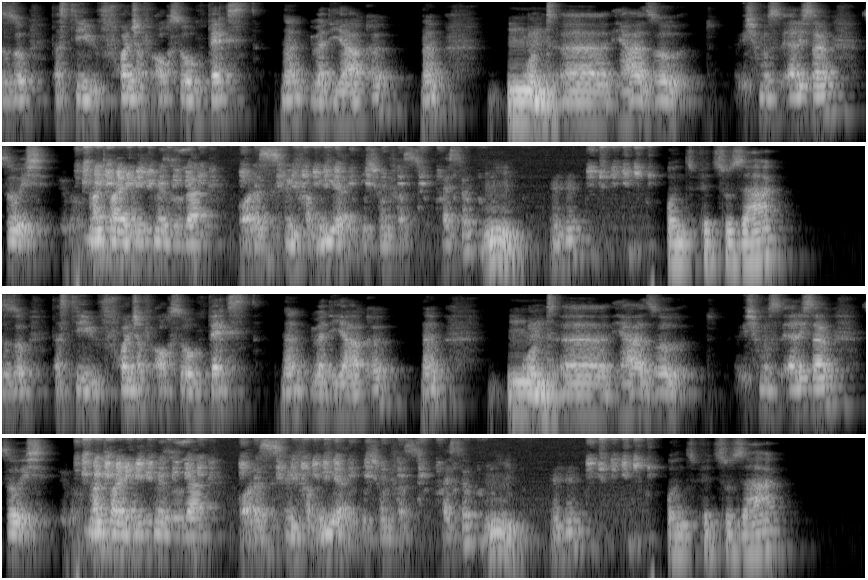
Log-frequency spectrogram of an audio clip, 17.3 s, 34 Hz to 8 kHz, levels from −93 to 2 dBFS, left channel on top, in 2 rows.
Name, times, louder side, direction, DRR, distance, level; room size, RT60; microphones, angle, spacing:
voice 1, 0.0-2.4 2.8-3.8 4.2-4.7 5.2-6.8 7.3-9.0 9.3-13.3 14.1-14.4, left 1 dB, 35° left, -3 dB, 1.4 m, -29 dB
voice 2, 5.1-5.6 13.4-13.8 15.3-16.3, left 4 dB, 65° left, 0 dB, 0.4 m, -27 dB
sound 1, 9.4-13.6 14.5-15.1, right 1 dB, 55° right, 1.2 m, -31 dB
2.8 x 2.6 x 2.3 m, 0.37 s
head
